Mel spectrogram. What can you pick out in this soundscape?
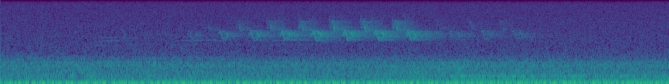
Red-breasted Nuthatch, Ovenbird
